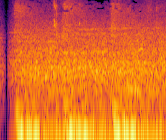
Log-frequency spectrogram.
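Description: Basketball being dribbled on a hardwood court: a steady run of low bounces, about two or three a second, over arena background noise.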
